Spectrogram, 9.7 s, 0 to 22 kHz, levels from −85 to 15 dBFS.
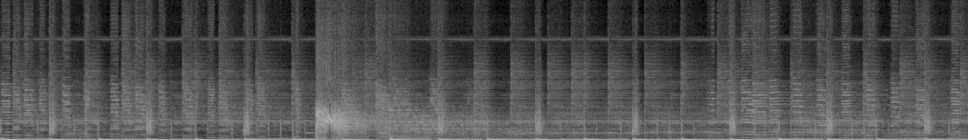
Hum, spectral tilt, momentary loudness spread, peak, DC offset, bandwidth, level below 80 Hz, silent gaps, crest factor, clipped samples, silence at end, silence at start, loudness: none; -3.5 dB/octave; 5 LU; -4 dBFS; under 0.1%; over 20 kHz; -20 dBFS; none; 14 dB; under 0.1%; 0 s; 0 s; -20 LUFS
